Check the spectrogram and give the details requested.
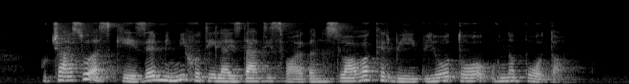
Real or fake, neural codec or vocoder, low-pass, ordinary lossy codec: real; none; 7.2 kHz; none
